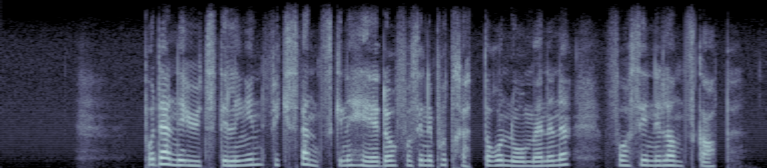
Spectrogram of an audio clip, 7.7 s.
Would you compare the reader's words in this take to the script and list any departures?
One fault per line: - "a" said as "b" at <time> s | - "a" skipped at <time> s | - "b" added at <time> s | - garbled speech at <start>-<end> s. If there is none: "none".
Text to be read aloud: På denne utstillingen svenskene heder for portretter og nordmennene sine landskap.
- "fikk" added at 2.7 s
- "sine" added at 4.2 s
- "for" added at 6.2 s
